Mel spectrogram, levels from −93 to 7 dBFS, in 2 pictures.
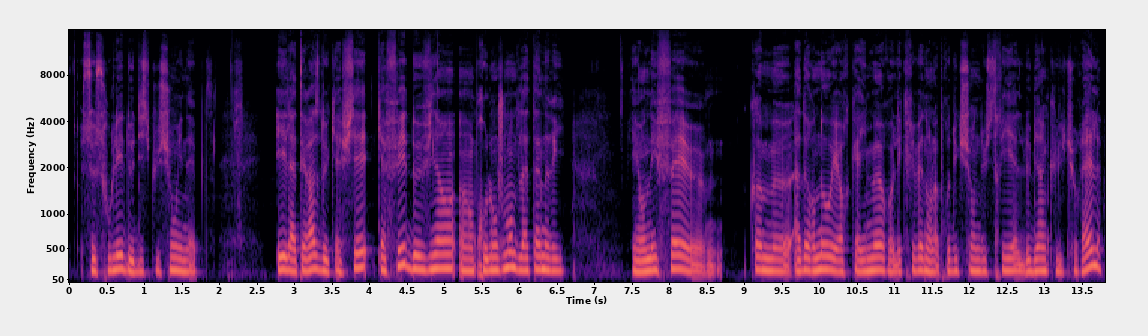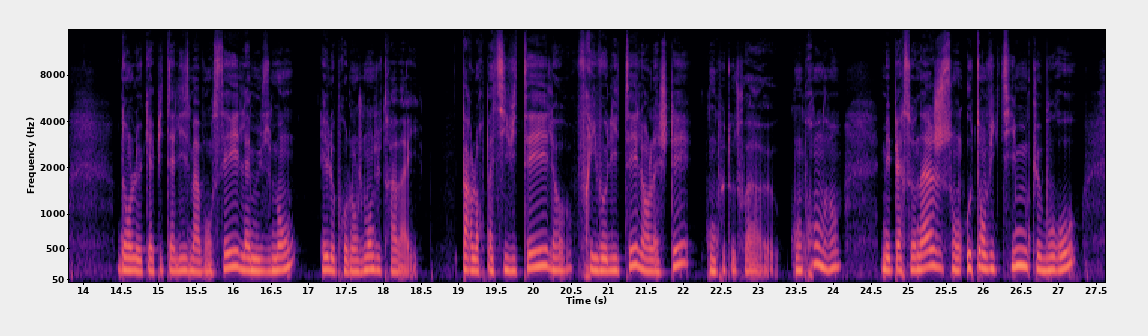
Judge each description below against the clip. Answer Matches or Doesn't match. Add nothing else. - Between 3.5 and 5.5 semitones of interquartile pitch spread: Doesn't match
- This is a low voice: Doesn't match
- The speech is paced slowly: Matches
